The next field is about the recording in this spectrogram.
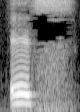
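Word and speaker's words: С: 저씨 그런데 러시아에서 음료 이게 바로 읽어 볼게요 s 입니다 신기하죠 에 네 시 옷에 가까운 발음이 납니다 시 옷보다는 요 쌍씩 옷에 가까운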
